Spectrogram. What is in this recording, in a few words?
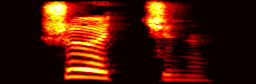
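"шыӧдчыны", Komi, female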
